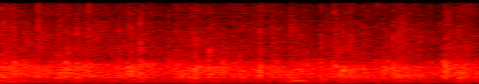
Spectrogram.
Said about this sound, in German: Können wir einen Mut Applaus bitte für Hella von kriegen?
